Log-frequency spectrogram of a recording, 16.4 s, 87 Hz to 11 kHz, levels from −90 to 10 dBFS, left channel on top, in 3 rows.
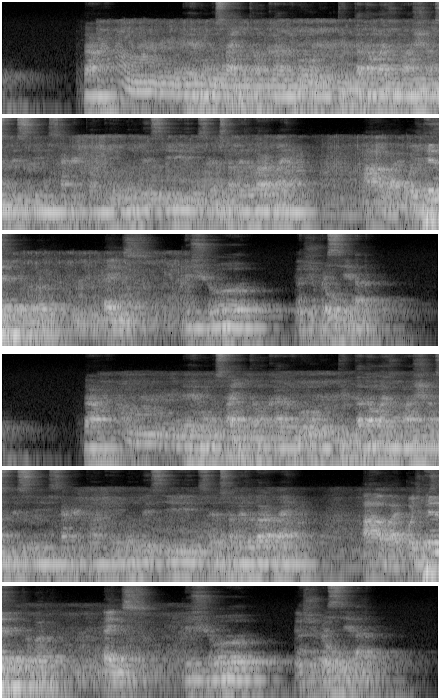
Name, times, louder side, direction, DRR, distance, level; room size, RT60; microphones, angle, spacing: sound 1, 1.0-13.3, left 4 dB, 80° left, 0.3 m, -26 dB
voice 1, 1.0-1.4 2.2-9.3 10.6-11.2 13.2-14.1 14.6-15.5, left 1 dB, 20° left, -1 dB, 0.5 m, -20 dB
voice 2, 10.0-10.7 11.1-11.6 12.2-12.7 14.6-15.3, right 1 dB, 65° right, 0 dB, 0.8 m, -22 dB
3.1 x 2.2 x 4.3 m, 1.3 s
head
